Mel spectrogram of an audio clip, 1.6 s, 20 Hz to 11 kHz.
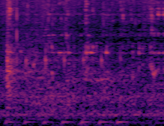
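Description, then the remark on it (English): A small pour of 122-proof bourbon glugs steadily from a bottle into a glass, a quick rhythmic gurgle of several pulses, fairly quiet, with no voices over it. “Ooh, so I ain't gonna pour that much.”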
